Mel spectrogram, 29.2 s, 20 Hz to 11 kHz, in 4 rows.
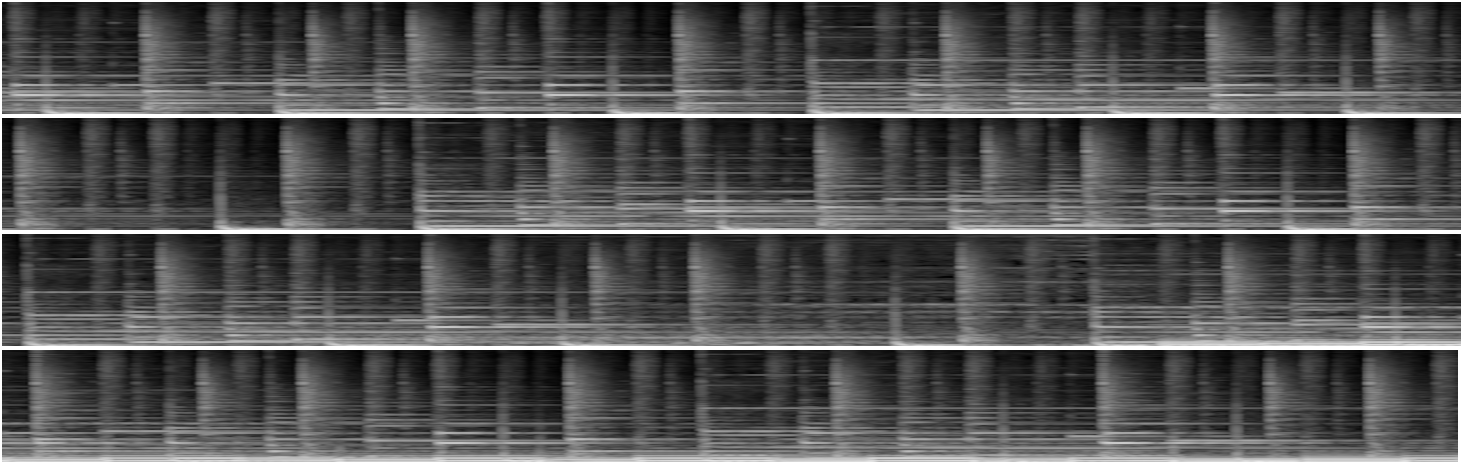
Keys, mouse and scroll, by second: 0.1 click, 0.4 F4, 0.5 click, 1.1 ctrl+z, 1.2 click, 2.1 click, 2.8 F4, 2.9 click, 6.7 shift+F2, 7.3 scroll down 1, 9.2 click, 10.2 click, 11.0 scroll down 1, 13.4-17.8 drag, 17.8 click, 19.2 shift+Page_Up, 21.9 click, 23.6 a, 24.3 click, 25.0 F4, 25.7 click, 27.6-28.3 typing, 28.5 scroll up 1.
